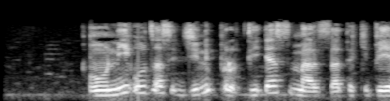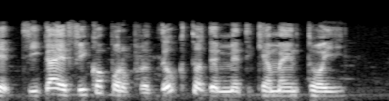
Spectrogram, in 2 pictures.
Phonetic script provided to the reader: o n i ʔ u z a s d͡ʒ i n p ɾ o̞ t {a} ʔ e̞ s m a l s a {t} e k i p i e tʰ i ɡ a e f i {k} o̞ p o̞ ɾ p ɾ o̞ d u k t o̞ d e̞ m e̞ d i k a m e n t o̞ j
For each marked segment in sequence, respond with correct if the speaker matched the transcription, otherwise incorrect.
incorrect: i, correct, correct

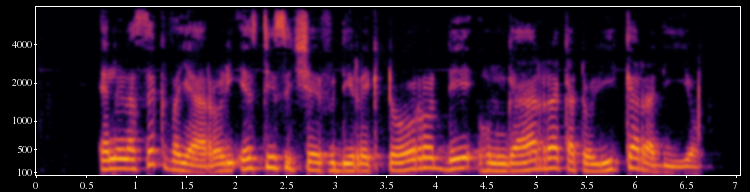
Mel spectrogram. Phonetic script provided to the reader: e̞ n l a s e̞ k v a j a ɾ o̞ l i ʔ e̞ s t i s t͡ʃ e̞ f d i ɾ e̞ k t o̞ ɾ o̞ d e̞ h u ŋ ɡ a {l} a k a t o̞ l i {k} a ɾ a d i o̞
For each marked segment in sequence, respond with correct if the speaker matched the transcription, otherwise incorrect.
incorrect: ɾ, correct

